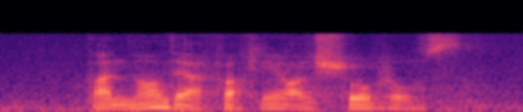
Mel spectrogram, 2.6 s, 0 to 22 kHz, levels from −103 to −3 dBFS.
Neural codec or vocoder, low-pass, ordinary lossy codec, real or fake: codec, 16 kHz in and 24 kHz out, 0.6 kbps, FocalCodec, streaming, 4096 codes; 7.2 kHz; AAC, 32 kbps; fake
